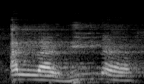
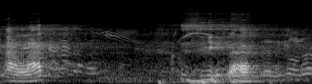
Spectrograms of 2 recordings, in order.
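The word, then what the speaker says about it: الذين: Alladzina, bukan alat zina. Tulisannya sama, bacanya beda.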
